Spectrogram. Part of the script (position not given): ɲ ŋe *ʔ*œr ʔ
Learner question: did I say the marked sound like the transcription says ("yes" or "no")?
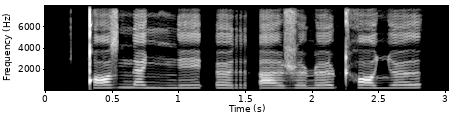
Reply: yes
